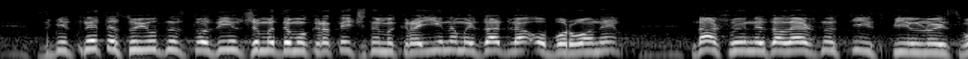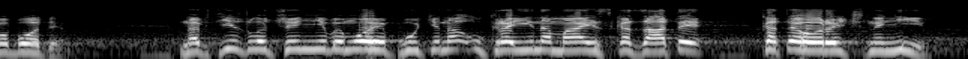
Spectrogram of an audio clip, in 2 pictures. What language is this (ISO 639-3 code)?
ukr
